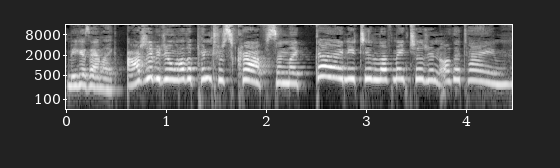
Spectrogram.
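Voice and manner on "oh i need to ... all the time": mocking, pitched-up, too-perfect posh society voice. A mom describing her mom guilt, voicing society's expectations: put-on society voice. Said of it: "that's my society voice".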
